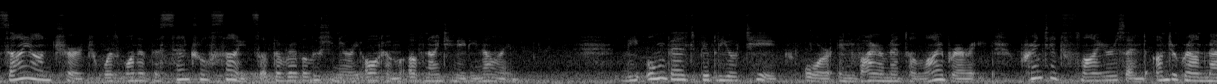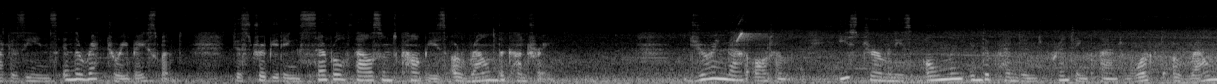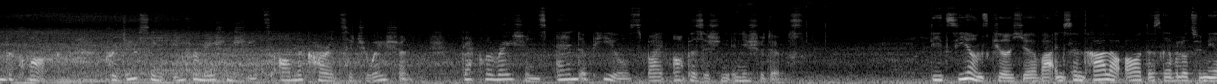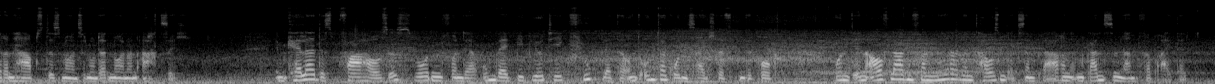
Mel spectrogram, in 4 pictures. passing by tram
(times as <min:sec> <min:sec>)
0:14.9 0:48.6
